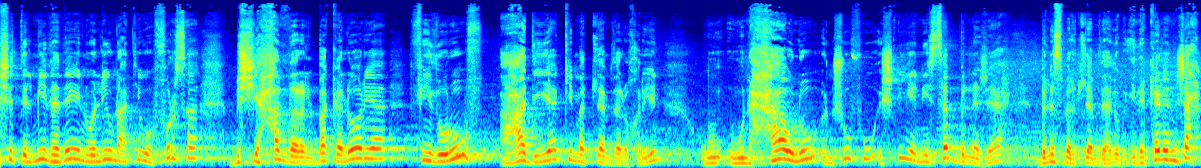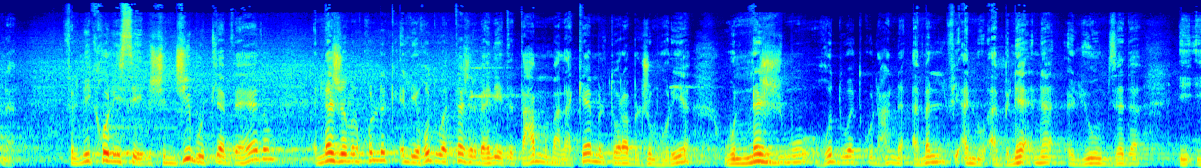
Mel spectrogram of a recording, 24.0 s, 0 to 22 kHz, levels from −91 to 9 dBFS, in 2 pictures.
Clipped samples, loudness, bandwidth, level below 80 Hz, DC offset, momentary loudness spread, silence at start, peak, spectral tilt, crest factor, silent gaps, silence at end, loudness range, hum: under 0.1%; -18 LUFS; over 20 kHz; -60 dBFS; under 0.1%; 12 LU; 0 s; 0 dBFS; -5.5 dB/octave; 18 dB; none; 0 s; 4 LU; none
